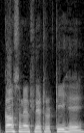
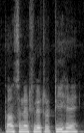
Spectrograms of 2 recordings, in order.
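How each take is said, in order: The two takes are said the same way.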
